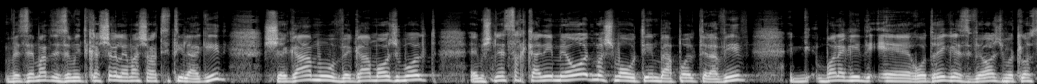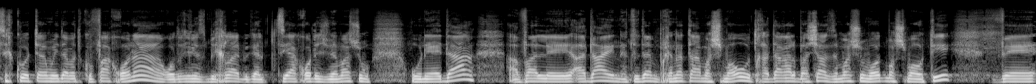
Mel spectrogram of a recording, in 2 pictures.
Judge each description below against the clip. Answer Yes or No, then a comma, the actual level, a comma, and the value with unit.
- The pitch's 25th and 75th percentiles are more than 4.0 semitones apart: Yes, average, 4.5 semitones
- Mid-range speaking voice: Yes, medium, 150 Hz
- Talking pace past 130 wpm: Yes, average, 140 wpm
